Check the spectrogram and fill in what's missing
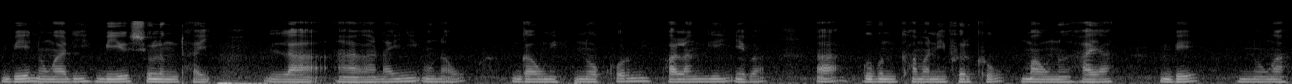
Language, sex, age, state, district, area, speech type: Bodo, male, 18-30, Assam, Kokrajhar, rural, spontaneous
